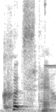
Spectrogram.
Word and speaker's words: Kutztown: it's real or made-up cuts town first of all it's pronounced Kutztown alright real quick no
